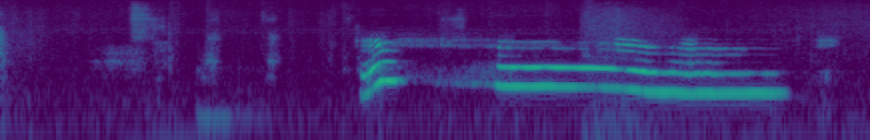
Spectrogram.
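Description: A house cat gives a drawn-out, wavering meow up close, preceded by faint rustling and a short chirp, with no talk.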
